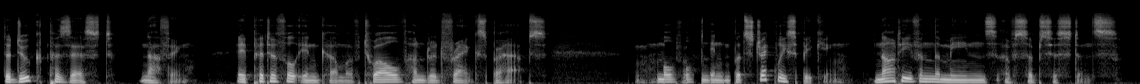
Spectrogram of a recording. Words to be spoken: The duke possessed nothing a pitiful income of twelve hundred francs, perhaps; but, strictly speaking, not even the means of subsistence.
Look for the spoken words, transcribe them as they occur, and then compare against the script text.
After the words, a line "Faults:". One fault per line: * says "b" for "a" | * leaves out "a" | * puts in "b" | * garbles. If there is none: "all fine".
The duke possessed nothing a pitiful income of twelve hundred francs, perhaps; [garbled] but, strictly speaking, not even the means of subsistence.
Faults:
* garbles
